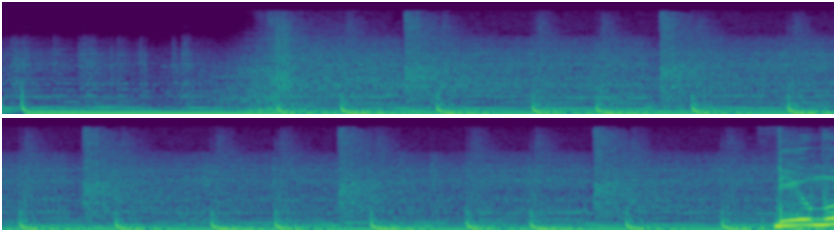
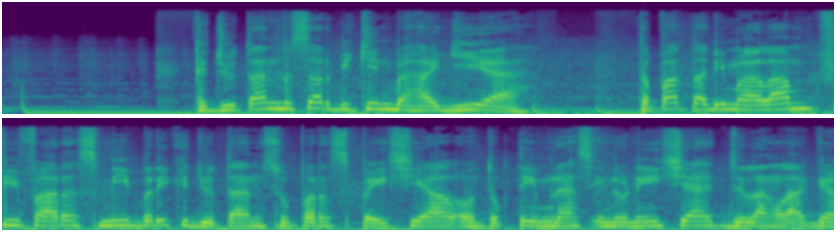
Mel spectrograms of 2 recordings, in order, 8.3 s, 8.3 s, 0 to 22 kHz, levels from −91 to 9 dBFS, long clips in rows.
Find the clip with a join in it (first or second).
second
